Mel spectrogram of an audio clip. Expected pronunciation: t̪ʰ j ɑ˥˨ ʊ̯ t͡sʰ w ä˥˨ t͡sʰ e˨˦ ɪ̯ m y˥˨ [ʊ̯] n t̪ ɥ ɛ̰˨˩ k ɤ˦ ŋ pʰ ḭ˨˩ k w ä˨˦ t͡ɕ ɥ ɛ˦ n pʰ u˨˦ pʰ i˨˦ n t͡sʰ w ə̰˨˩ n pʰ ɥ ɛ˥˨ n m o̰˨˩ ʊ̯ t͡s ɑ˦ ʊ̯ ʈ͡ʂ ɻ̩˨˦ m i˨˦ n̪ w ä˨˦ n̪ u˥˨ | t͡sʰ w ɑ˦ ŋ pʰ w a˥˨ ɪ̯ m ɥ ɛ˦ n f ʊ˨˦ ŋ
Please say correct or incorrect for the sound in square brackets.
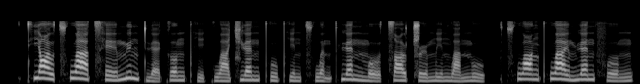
incorrect: none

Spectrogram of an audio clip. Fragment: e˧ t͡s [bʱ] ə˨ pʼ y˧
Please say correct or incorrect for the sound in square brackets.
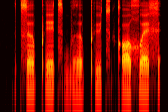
correct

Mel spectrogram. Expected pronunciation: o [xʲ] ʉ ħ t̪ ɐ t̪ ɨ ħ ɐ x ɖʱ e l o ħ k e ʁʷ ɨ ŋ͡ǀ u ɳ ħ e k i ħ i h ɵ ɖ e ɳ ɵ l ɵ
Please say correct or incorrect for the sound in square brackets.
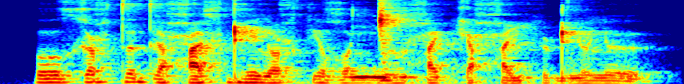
incorrect: x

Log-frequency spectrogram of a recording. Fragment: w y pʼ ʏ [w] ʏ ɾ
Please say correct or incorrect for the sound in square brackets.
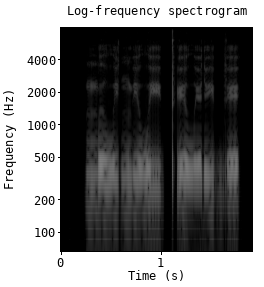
correct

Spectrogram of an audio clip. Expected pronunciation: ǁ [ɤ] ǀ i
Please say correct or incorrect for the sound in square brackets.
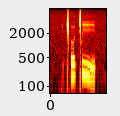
correct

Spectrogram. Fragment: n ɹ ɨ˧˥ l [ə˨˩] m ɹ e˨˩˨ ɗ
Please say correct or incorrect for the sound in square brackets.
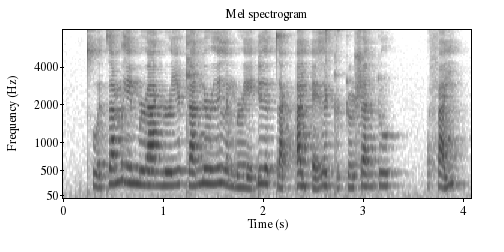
correct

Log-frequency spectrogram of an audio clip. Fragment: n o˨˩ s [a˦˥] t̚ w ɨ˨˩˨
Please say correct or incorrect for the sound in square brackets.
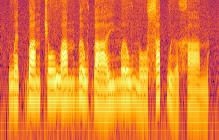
correct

